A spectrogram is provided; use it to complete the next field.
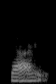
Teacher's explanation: Kalau zai lidahnya ada di dalam di gigi seri bawah.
